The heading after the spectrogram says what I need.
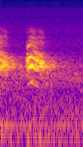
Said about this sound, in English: Those crows are very noisy.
